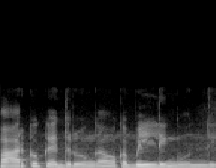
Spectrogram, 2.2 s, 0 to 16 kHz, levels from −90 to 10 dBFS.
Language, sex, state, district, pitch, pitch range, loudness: Telugu, female, Telangana, Mahabubabad, 200 Hz, 180-210 Hz, -16 LUFS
